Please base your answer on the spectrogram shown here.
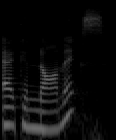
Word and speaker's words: economics: Notice there's a different syllable stress, which is why I wanted to share that. I added that here for you in the lesson PDF. And also, I underlined the syllable stress. Now, remember, it's the vowel that you will hear the longest and loudest.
